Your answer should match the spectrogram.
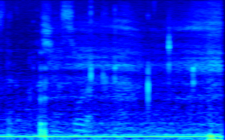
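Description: Near silence: room tone with a steady low hum and a few faint, indistinct ticks.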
